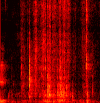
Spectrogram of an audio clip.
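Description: A large folded paper instruction sheet being handled, with soft, irregular rustling and crinkling and a sharp click near the end.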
